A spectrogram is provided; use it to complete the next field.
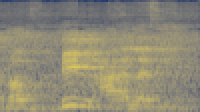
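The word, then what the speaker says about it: رب العالمين: আলহামদুলিল্লাহি রাব্বিল আলামিন। আপনি কি বলবেন আলহামদুলিল্লাহি রাব্বুল আলামিন এটা শুদ্ধ হবে?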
